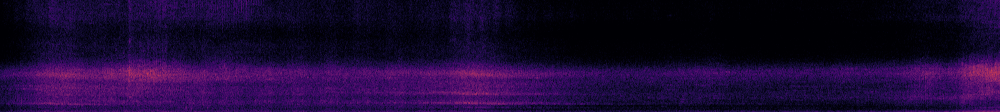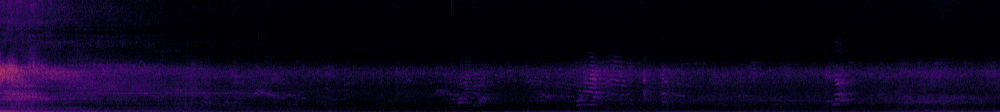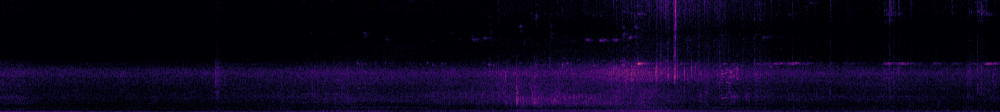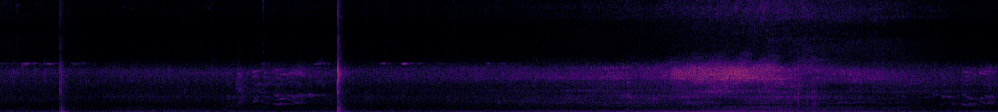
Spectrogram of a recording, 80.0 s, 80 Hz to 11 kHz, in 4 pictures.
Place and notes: Station square, Traffic sound, The train passes through
Tongluo Township, Miaoli County, Taiwan, 16 February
